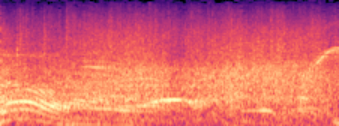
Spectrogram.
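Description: Studio audience applauding, with voices rising and falling over the clapping.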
